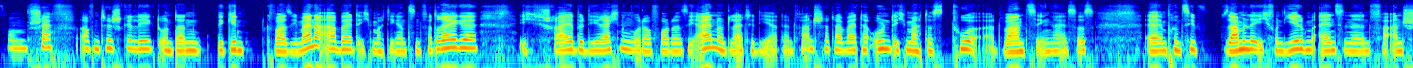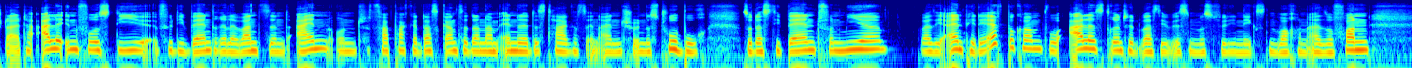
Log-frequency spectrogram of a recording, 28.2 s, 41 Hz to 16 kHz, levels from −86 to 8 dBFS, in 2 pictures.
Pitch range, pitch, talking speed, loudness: 185-215 Hz, 195 Hz, 200 wpm, -23 LUFS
